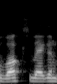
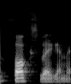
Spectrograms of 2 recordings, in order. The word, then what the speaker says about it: Volkswagen: वही स्पेलिंग उसकी V से ही शुरू होती है। पहले मैं भी उसको Volkswagen पढ़ता था। लेकिन फिर पता चला कि यह Foxwagen है।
